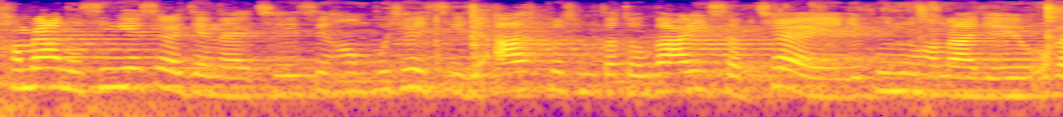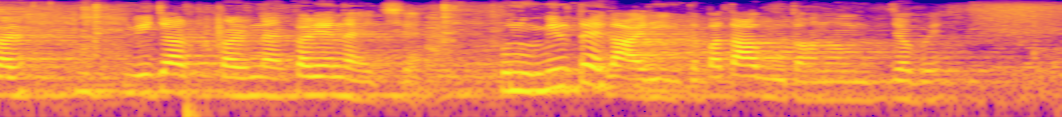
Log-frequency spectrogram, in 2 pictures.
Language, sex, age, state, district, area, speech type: Maithili, female, 18-30, Bihar, Supaul, rural, spontaneous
